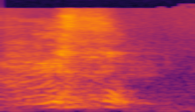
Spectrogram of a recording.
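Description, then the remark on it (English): A single sneeze bursts out, a short breathy, noisy blast with a voiced edge that fades within about half a second. “Bless you”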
